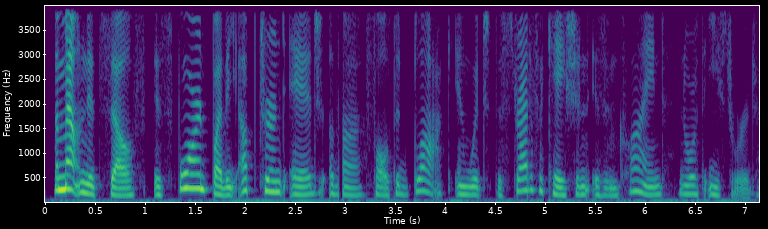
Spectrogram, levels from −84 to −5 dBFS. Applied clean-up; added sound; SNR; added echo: none; none; none; none.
